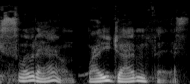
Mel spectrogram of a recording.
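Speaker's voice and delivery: spiteful, nagging voice. Retelling what a woman in the passenger seat said while he drove, imitating a spiteful tone. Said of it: "that spiteful tone of voice".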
